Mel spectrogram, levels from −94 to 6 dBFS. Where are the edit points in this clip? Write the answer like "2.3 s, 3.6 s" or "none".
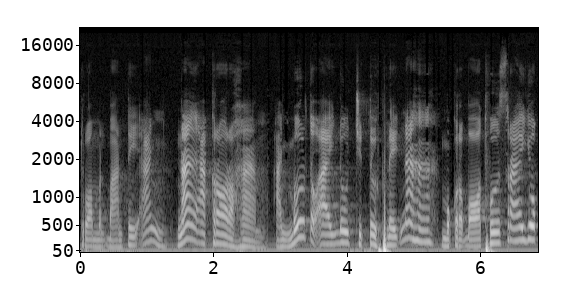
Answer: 1.3 s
